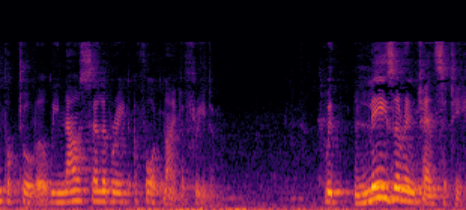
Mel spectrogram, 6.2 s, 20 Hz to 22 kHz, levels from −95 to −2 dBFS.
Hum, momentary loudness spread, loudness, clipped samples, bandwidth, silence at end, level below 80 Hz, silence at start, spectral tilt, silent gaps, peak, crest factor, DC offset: none; 18 LU; -28 LUFS; under 0.1%; 10 kHz; 0 s; -50 dBFS; 0 s; -6.5 dB/octave; none; -10 dBFS; 18 dB; under 0.1%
